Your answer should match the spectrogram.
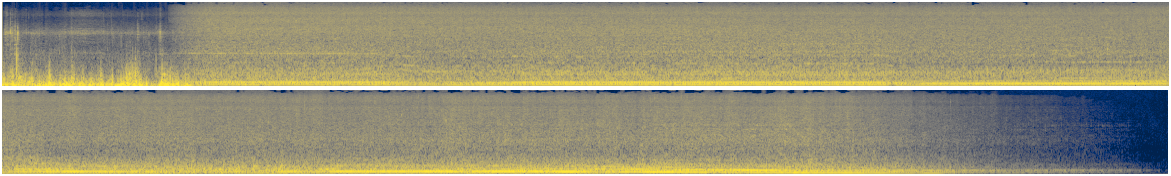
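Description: Mercury Pro XS outboard motor running at speed, pushing the boat along with water rushing and splashing in its wake. The engine note shifts in pitch a few times and fades out near the end.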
